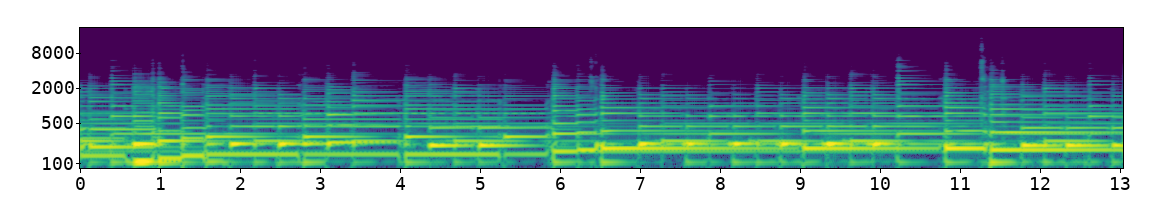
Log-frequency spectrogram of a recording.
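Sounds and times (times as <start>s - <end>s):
acoustic guitar playing: 0.0s - 13.0s.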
